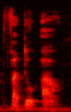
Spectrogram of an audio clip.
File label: "Fatu Ao", futuna aniwa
